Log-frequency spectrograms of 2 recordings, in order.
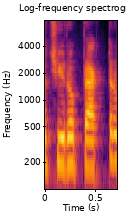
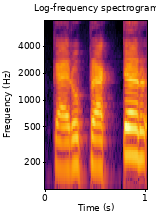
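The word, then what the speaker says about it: chiropractor: Actually इसको British में अगर आप देखेंगे तो चिरोप्रैक्टर बोलेंगे, लेकिन आप इसको कैरोप्रैक्टर अमेरिकन इंग्लिश में बोलते हैं।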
